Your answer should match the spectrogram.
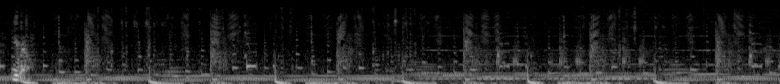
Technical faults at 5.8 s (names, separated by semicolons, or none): block size mismatch (truncated)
